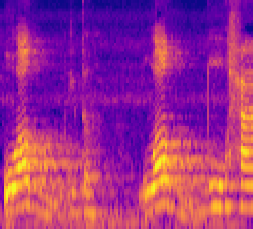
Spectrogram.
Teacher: walaupun dia boleh mencucu, berharokat dhamma boleh mencucu, tetap pangkal lidahnya diangkat. Wad itu, wadduha, seperti itu, wadduha. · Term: huruf dha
